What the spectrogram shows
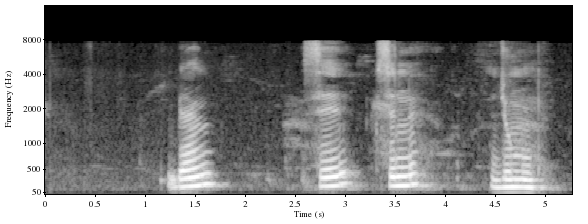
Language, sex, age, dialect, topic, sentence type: Magahi, male, 18-24, Northeastern/Surjapuri, banking, question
